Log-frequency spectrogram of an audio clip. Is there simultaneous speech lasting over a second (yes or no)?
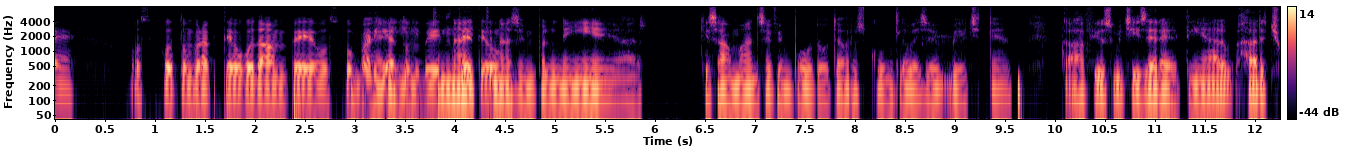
yes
